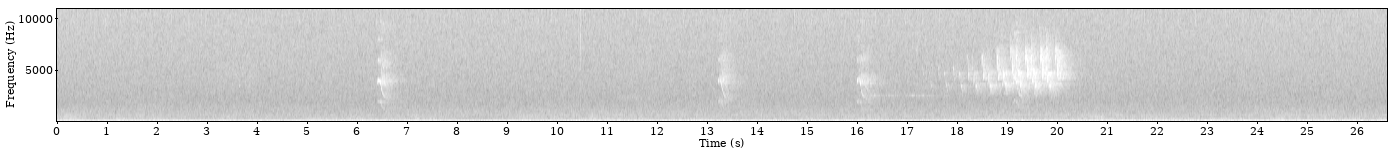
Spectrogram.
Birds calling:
Ovenbird (Seiurus aurocapilla), Northern Flicker (Colaptes auratus)

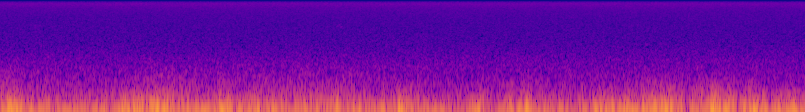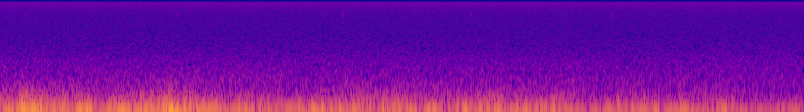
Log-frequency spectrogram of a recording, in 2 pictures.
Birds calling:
White-crowned Sparrow (Zonotrichia leucophrys)

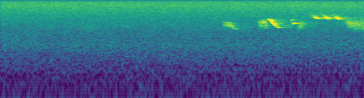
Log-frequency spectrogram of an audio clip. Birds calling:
Western Tanager (Piranga ludoviciana), Fox Sparrow (Passerella iliaca)

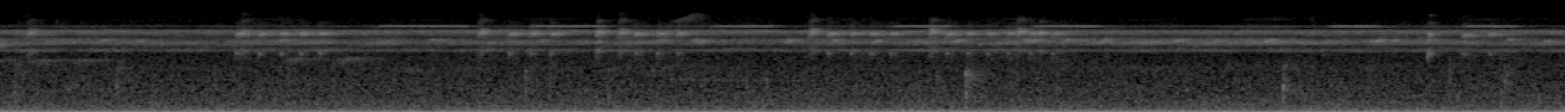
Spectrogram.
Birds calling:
Tawny-bellied Screech-Owl (Megascops watsonii), unidentified bird

